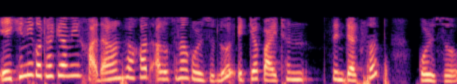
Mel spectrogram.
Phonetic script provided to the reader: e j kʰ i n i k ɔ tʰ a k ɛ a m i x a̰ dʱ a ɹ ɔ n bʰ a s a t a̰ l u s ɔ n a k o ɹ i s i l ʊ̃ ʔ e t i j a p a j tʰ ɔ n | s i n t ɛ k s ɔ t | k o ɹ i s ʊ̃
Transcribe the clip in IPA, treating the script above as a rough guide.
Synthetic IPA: e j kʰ i n i k ɔ tʰ a k ɛ a m i x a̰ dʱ a ɹ ɔ n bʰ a x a t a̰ l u s ɔ n a k o ɹ i s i l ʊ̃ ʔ e t i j a p a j tʰ ɔ n | s i n t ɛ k s ɔ t | k o ɹ i s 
